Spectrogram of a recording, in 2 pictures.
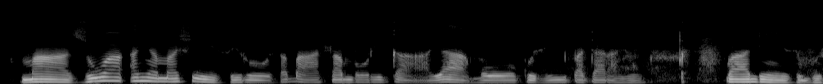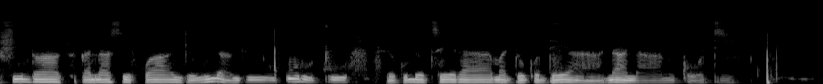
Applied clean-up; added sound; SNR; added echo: none; none; none; none.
